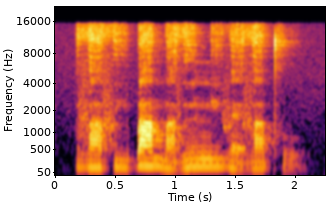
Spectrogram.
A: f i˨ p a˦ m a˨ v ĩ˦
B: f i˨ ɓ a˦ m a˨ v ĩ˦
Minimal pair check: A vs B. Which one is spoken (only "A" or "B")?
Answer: B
